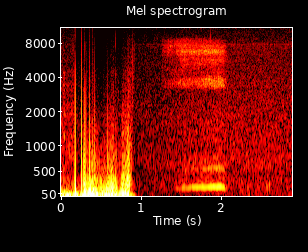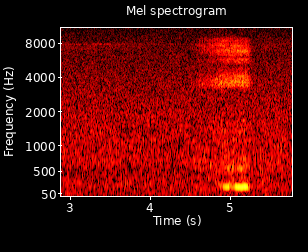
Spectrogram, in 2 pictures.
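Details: Snoring from a sleeping person.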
